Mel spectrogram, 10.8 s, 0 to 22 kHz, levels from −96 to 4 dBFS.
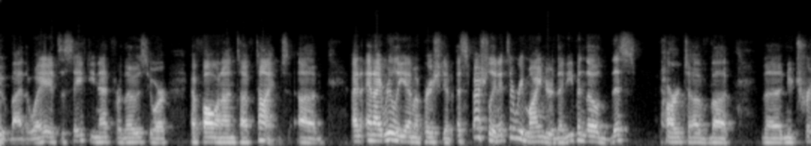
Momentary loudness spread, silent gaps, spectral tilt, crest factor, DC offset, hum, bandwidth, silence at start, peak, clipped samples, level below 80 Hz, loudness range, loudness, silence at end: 11 LU; none; -6.5 dB/octave; 20 dB; under 0.1%; none; 8 kHz; 0 s; 0 dBFS; under 0.1%; -62 dBFS; 4 LU; -21 LUFS; 0 s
